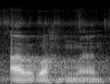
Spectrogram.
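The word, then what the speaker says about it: الرحمن: Nah, apabila dibaca tebal atau tafhim itu kena ada fathah. Ju seperti ar ar arrahman gitu. itu tebal karena ada patahnya, ada tanda arrahman kan ro patah arrahman bacanya bismillahirrahmanirrahim jadi dibaca tebal tafhim.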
